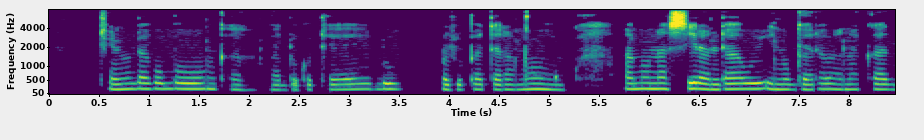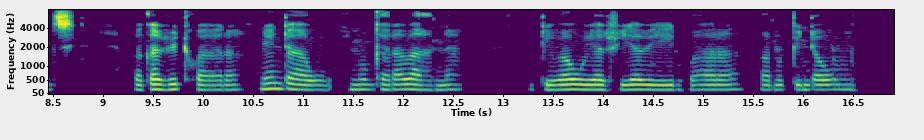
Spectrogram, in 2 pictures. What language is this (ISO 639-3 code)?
ndc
